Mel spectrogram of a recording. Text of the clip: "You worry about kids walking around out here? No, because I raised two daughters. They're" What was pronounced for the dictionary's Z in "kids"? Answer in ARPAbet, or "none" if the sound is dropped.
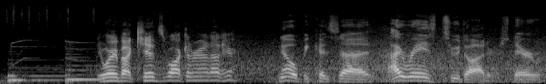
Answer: Z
